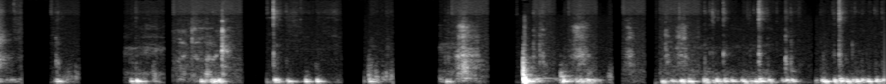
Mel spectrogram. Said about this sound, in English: vigorously typing in the background.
